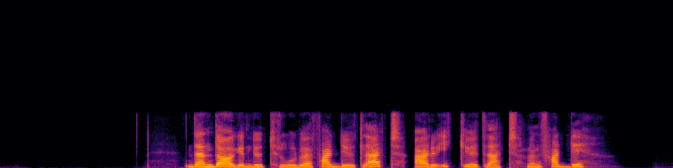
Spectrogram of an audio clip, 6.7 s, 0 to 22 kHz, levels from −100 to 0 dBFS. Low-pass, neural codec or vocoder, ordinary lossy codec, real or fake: 7.2 kHz; codec, 16 kHz, 2 kbps, FreqCodec, larger model; AAC, 64 kbps; fake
